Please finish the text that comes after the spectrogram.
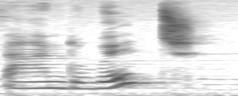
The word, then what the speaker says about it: sandwich: Remember, we won't say sandwich. Okay, we will not say sandwich because this D is silent.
